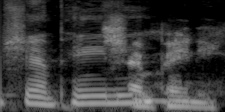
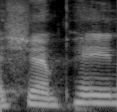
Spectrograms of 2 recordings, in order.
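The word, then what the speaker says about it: Champagnie: How do you pronounce his name? Champagne, yeah. Yeah, Champagne.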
